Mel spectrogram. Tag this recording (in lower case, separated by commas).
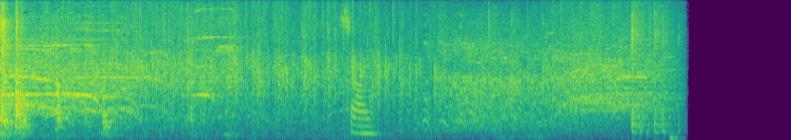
speech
